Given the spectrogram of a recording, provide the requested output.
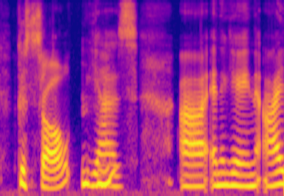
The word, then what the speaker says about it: Gestalt: reading about you too, that I will probably pronounce it wrong, but you will correct me. Gestalt. Gestalt.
